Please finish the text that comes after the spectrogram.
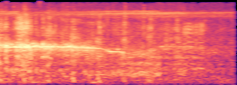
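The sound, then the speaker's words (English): Angry hooded vultures squabble and bash into one another, stretching out their necks as they give harsh, raspy hissing roars that overlap continuously, with a thin high whine running through the noisy, scratchy din. “Now you can see when they really are getting very angry, they stretch out their necks and they just make that horrible hissing roar.”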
